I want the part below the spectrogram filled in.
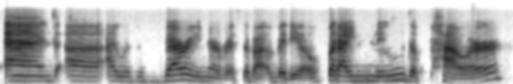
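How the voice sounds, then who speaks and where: A woman's voice: lowish voice, a little slow, dry recording, dull audio. A woman from Trinidad, a guest video coach, speaking candidly and laughing between thoughts. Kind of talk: casual interview chat.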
